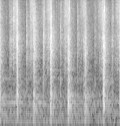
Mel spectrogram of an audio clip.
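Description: A deck of tarot cards being shuffled by hand, a quick run of crisp card snaps about three to four a second.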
